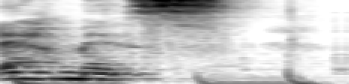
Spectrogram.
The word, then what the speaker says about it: Hermès: in French we would say Hermès. So here, don't forget that in French, the H is silent. You're never going to hear that H.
